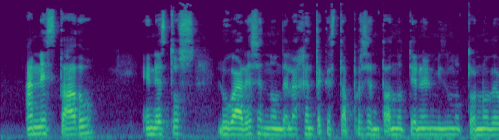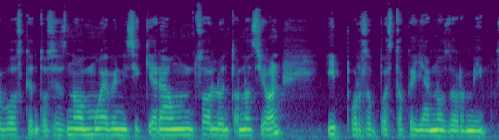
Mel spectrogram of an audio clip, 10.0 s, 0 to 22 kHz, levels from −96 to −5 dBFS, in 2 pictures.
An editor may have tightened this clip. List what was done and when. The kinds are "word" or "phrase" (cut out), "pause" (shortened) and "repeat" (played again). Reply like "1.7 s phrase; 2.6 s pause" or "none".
none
